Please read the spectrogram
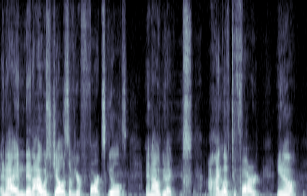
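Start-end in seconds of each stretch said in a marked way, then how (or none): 3.7-5.2 mock snotty, bratty, too-cool cool-girl tone. Acting out jealous imitation of a cool line: bratty cool voice. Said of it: "imitating her in, like, that kind of, like, bratty way".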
